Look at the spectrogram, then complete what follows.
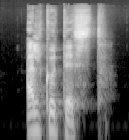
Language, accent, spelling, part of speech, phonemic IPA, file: French, France, alcotest, noun, /al.kɔ.tɛst/, LL-Q150 (fra)-alcotest.wav
- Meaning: alternative form of alcootest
